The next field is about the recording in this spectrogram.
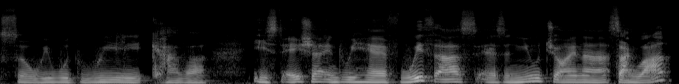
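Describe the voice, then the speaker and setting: A man hosting a podcast conversationally, a little halting and sometimes repeating his words. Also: lowish voice, darkish tone. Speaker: podcast host, corporate lawyer.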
